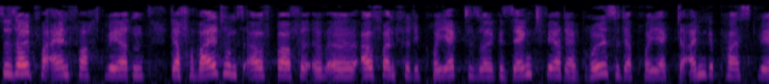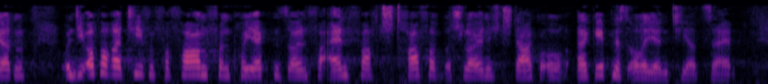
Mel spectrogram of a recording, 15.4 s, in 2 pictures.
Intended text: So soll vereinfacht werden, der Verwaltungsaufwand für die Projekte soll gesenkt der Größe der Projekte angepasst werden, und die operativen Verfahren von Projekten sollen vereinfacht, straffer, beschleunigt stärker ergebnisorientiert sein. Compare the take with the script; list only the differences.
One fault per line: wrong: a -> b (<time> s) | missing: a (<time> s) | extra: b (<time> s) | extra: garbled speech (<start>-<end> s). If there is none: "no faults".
no faults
